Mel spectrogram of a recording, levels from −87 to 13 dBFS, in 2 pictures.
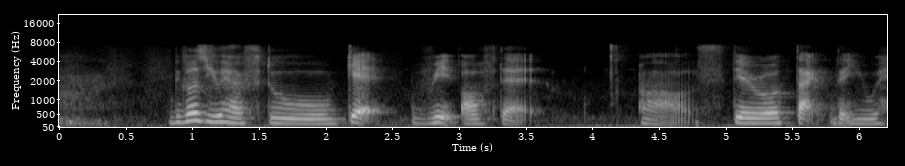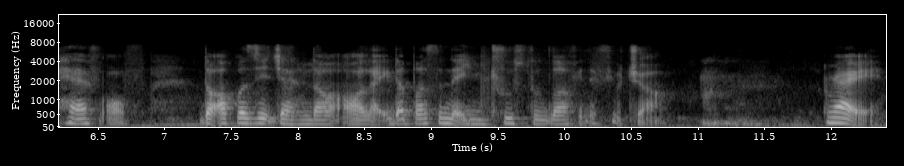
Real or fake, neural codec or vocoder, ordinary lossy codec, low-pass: fake; codec, 16 kHz, 4 kbps, X-Codec, HuBERT features, trained on LibriSpeech; none; 7.2 kHz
